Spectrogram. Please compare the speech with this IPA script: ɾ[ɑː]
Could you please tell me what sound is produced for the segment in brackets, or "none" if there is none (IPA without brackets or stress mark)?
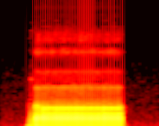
ʌː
